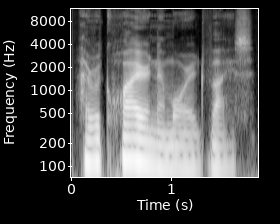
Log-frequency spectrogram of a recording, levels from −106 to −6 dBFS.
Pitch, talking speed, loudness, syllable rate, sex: 95 Hz, 160 wpm, -17 LUFS, 5.6 syllables/s, male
